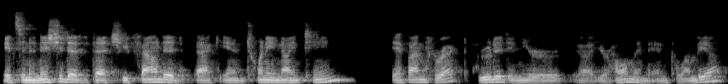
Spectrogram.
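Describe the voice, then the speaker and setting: A man hosting a podcast, introducing his guests and asking questions in a relaxed way with fillers. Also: lowish voice, moderate pace, muffled recording. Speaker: podcast host. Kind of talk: interview questions.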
